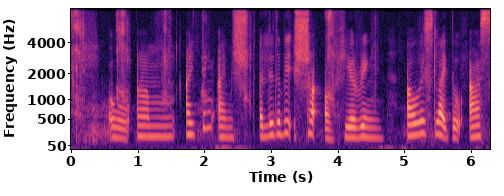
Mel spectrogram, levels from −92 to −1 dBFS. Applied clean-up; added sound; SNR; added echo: none; Chewing, mastication; 15 dB; none.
